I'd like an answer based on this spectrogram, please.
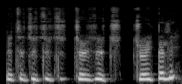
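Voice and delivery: stuttering on the name in disbelief; stunned stammer. Acted. Father shocked to hear his son name the wife, stunned stammer. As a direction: stumble repeatedly before the name comes out.

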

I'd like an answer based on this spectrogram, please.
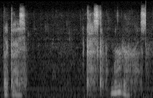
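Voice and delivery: frightened unvoiced whisper; scared whisper. Shoppers whispering fearfully about the hooded guy. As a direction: hiss it like terrified shoppers. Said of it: "the people in the store were like".

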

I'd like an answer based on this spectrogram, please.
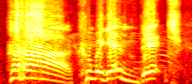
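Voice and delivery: high, loud mocking cackle and jeer; gloating taunt. Downed enemy mocking the player, high and loud.

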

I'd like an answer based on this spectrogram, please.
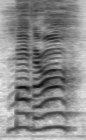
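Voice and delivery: high, loud, stretched-out cry; child's shout. A narrator's reading. Little chicken sees its sleeping mother, shouting. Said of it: "heard the little chicken shout".

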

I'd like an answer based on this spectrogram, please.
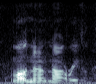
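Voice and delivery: ordinary talk

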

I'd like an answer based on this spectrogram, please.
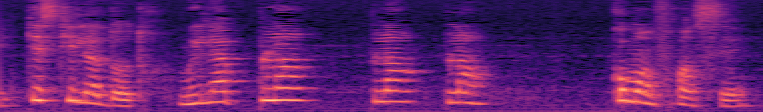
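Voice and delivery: ordinary talk

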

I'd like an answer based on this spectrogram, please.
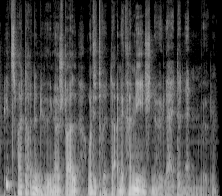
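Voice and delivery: ordinary delivery

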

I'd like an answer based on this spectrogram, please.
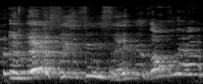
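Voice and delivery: high, loud, slow laughing shock; surprised laugh. Real, not acted. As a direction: laugh in disbelief at the clock.

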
